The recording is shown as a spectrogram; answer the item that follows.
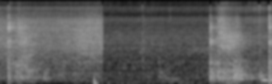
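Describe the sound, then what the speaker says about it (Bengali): Potatoes and drumstick flowers stir-fried in a pan, a loud hiss and sizzle of frying in two bursts with a quieter gap between, broken by sharp scrapes and knocks of the spatula against the pan. "এটা নেড়ে চেড়ে ভালো করে ভেজে নেবো।"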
